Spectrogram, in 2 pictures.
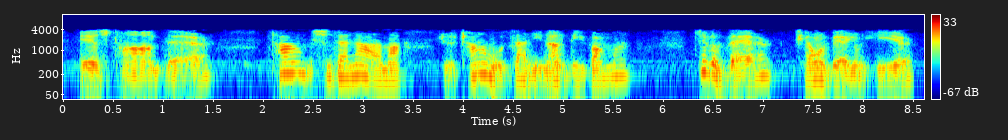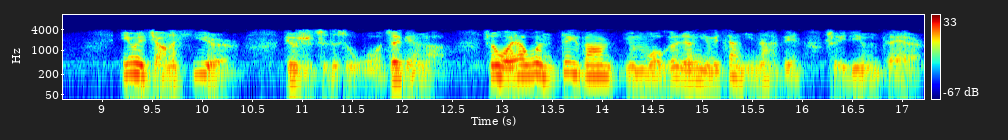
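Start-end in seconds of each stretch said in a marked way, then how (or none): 0.2-1.5 slow, stretched phrase with a rising end. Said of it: "要上扬".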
